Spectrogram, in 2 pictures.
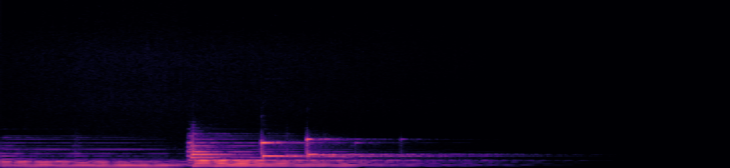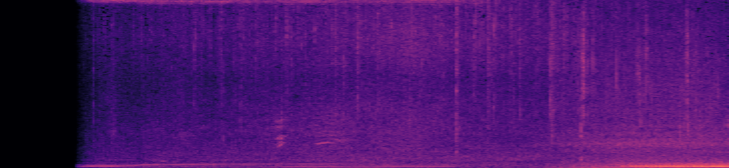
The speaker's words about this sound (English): I am on an electric scooter on the Mall, heading towards Buckingham Palace, dodging traffic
